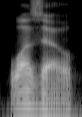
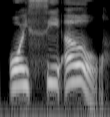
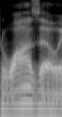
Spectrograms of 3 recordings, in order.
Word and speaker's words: oiseau: their English-trained brain immediately tries to decode those letters using English phonetic rules. And they end up pronouncing it oico.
